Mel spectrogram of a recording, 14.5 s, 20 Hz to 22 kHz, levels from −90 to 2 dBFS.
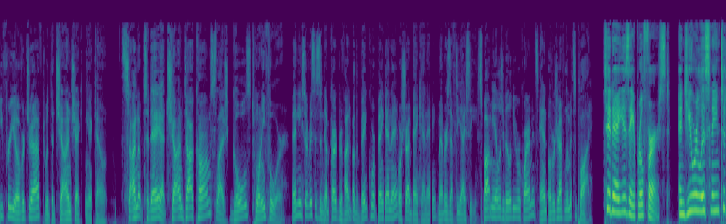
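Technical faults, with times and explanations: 1.63–1.93 s, AAC frame loss with muting: a cluster of short dropouts over about 0.3 s removes about 180 ms of sound, and the longest gap runs near 70 ms. The decoder zeroes each lost frame's spectrum, and the overlapping windows fade the edges. The holes are soft-edged, unlike a hard digital cut.
6.50–6.52 s, AAC frame loss with muting: a brief 20 ms hole falls between "services and" and "card provided by the". This fits two frames of about 10 ms, likely from low-delay AAC coding. It fades out and back in, and nothing is repeated or smeared, which sets it apart from concealment that fills gaps.
8.59–8.64 s, AAC frame loss with muting: a 50 ms gap where several consecutive frames were silenced. The window overlap ramps the level down and up, so the hole has soft shoulders instead of the abrupt edge and click of a sample-level dropout.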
